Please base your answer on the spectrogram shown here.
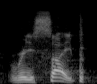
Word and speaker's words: recipe: junior high school, yeah, I said recipe, because that's how it would normally be pronounced.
